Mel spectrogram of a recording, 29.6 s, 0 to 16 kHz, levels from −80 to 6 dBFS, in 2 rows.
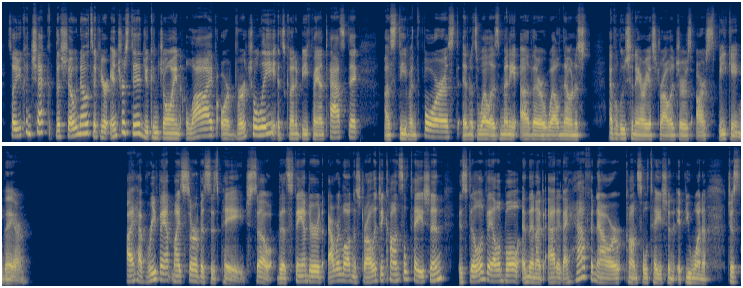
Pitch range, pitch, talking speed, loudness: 105-155 Hz, 120 Hz, 140 wpm, -15 LUFS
